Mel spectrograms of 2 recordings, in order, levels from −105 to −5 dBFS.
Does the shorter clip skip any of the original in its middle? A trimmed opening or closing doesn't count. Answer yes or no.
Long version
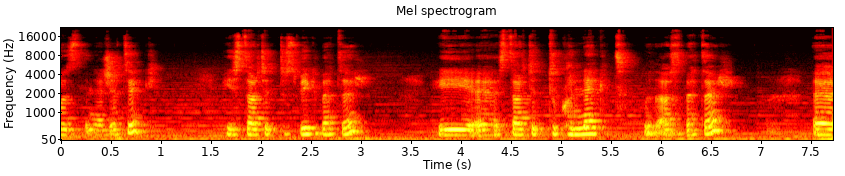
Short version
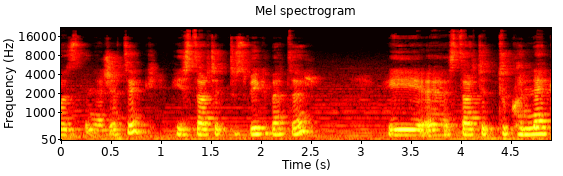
yes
